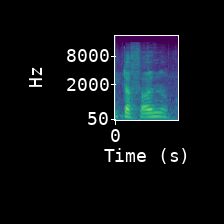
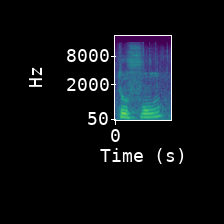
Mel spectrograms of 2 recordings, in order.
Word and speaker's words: Tophone: Oui, je pense qu'on dit... Oui, Tophone. Je pense pas qu'on prononce à la française Tofon.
